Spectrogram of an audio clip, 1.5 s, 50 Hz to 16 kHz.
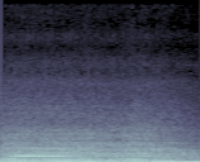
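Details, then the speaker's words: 2024 Suzuki Burgman Street 125 repo scooter started before a test drive: short, clean rev with a smooth, even note and no knocks or rattles; engine sounds healthy. "Yun guys, goods sa goods. Ganda yung kanyang engine."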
